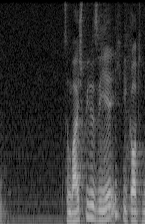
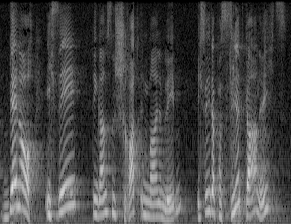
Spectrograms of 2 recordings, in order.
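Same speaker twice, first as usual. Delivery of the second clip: trotzig rufen; 7 semitones higher, 8 dB louder than usual. Acted. Predigt, Gläubiger ruft trotzig dennoch.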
